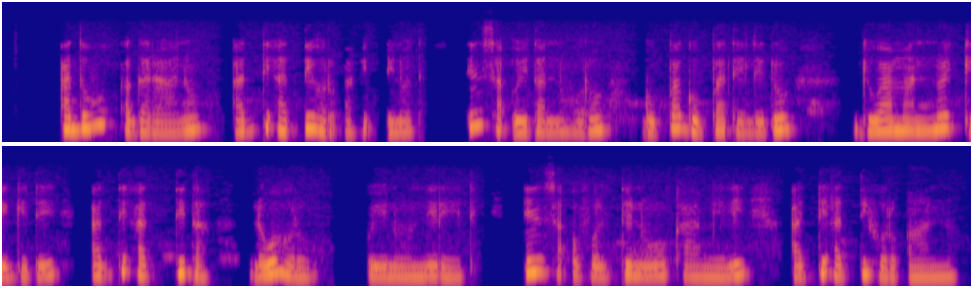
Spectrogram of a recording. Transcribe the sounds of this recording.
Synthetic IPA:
ʔɐd̪ʊwʊɐɡɐɾaːnɔ | ʔɐd̪ːɪʔɐd̪ːɪhɔɾʔɔ̰ʔɐfɪɗɪnɔt̪ | ʔɪnsɐʔʊjt̪ɐnːɔɦɔɾɔ | ɡɔbːɐɡɔbːɐt̪ɛlɛd̪ɔ | ɡɪwɐmɐnːɔɛkːɪɡɪd̪ɛ | ɐd̪ːɪʔɐd̪̥ːɪt̪ɐ | lɔwɔhɔɾɔ | ʊjɪnoːnːɪɾe̞ːt̪ɪ̥ | ɪnsɐ̰ʔɔfɔlt̪ːɛnoːkʰaːmeːlɪ | ʔɐd̪ːɪʔɐd̪ːɪhɔɾɔʔaːnːɔ

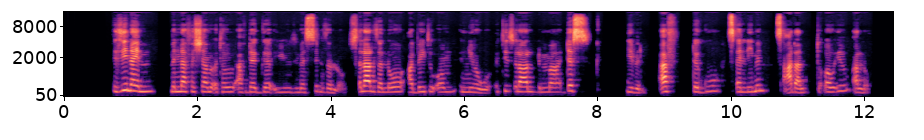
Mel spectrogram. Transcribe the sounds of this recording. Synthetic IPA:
ʔɨzinaj | mɨnːafɐʃamɐʔt̪ʰɐwiʔafd̪ɐɡːɐʔɨjːuzɨmɐsɨlzɐlːɐ̰wt͡sʼɨlalzɐlːɐwo̞ʕaβɐjt̪ʰiʔo̞mɨnːihowoʔɨt̪ʰit͡sʼɨlalud̪ɨmːad̪ɐskʼ | jɪβɨl | ʔaf | d̪̥ɐɡːɨʔut͡sʼɐlːimɨnsʼa̰ʕd̪ant̪ʰɐχʼɐwʔiluʔa̰lːɐ̰w

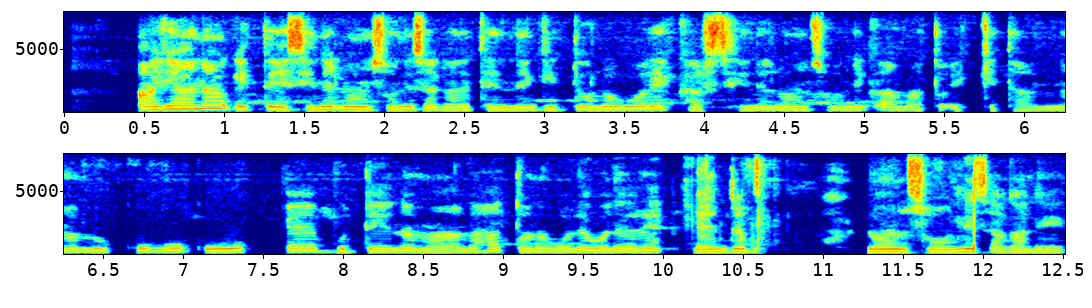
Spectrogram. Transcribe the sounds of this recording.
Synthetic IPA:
ʔɐjːaːnɐwkʼɪt̪ʼːe̞ːsɪnːɛlɔnsɔnɪsɐɡɐlɛt̪ɛnːɛɡɪd̪ːɔlɔɡɔɾɛkʰɐɾsɪnɛlɔnsoːnːɪkʼɐmɐt̪ɔɪkːɪt̪ɐnːɐlʊkːʊbʊkʼuːpʼːɛbʊd̪ːe̞ːnːɐmaːlɐɦɐt̪ːɔnɐwɔlɛwɔlɛɾɛlɛnd̪ɛ | lɔnsoːnːɪsɐɡɐleː

